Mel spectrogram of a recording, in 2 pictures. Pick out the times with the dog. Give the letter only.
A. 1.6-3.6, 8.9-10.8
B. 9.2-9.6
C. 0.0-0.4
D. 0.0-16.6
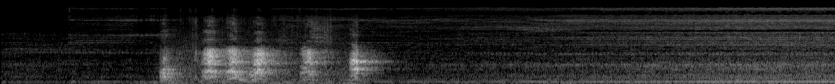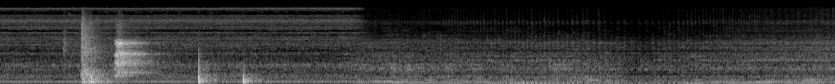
A.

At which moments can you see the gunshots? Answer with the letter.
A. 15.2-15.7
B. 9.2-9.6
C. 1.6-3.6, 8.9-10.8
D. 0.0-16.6
B.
